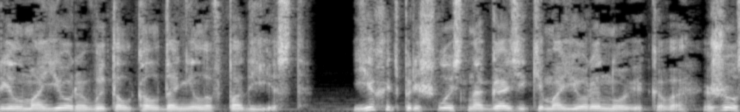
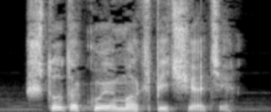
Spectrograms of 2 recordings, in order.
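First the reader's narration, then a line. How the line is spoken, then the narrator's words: Listless, glum question. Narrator (Russian): вяло спросил Данил, уныло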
